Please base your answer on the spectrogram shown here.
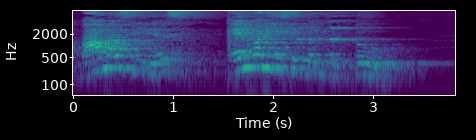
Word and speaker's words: Balmer: The L is silent. Not Balmer, Balmer series, n1 is equal to 2 and n2 is equal to 3, 4, 5, etc.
